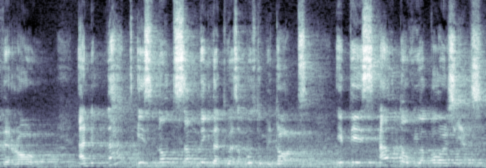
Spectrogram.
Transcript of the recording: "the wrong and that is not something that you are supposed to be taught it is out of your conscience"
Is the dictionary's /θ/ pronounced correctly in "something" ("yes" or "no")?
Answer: yes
